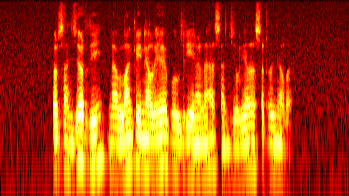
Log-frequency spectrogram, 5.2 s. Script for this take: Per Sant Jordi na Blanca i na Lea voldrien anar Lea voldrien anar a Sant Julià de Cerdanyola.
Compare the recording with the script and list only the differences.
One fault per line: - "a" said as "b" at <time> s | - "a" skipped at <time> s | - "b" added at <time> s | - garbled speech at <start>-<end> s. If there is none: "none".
- "Lea voldrien anar" skipped at 3.1 s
